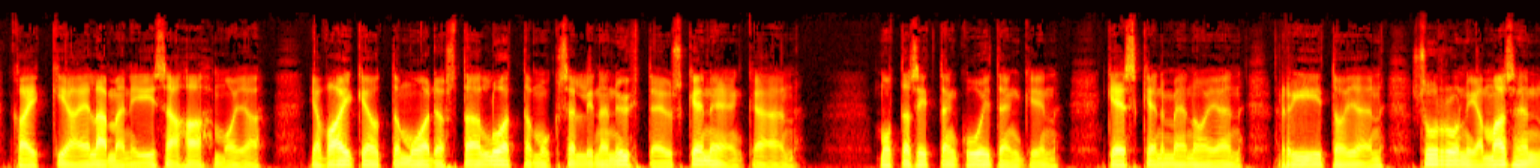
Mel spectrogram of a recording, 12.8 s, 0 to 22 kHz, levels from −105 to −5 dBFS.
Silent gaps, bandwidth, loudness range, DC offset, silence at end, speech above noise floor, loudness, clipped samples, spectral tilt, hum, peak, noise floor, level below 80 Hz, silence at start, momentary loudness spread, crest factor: none; 12.5 kHz; 3 LU; under 0.1%; 0 s; 42 dB; -22 LUFS; under 0.1%; -7 dB/octave; none; -4 dBFS; -63 dBFS; -34 dBFS; 0.1 s; 10 LU; 18 dB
